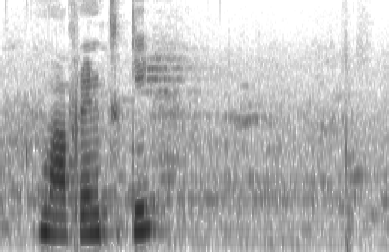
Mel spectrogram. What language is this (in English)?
Telugu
